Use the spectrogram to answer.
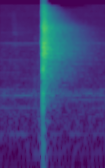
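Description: A belt smacks once: a single loud, sudden crack that tails off over a short, fading ring, with nothing else around it.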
